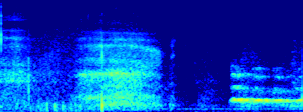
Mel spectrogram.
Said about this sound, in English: Okay, that's enough of the barking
